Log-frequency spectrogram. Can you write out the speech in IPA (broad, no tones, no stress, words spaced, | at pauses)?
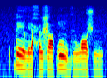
ɓele ħʉʐɒɓũɡ͡bʉ wɔʃʉ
